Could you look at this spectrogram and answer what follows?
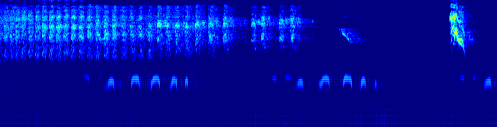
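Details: Chirping of a house sparrow: a long buzzy chatter of rapid high notes fading out, then one sharp chirp, with a low four-note hooting call repeating behind it.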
